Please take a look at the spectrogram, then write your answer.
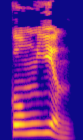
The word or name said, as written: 供应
